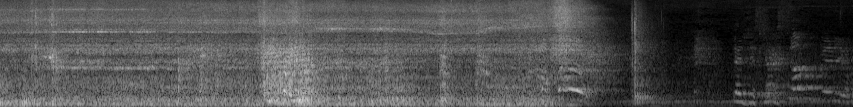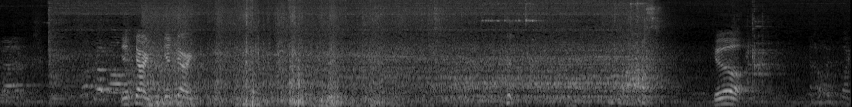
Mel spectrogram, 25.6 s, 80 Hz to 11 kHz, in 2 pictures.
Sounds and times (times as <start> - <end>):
Speech: 8.1 - 8.9, 11.0 - 13.3, 14.0 - 15.8, 23.5 - 24.0, 24.9 - 25.5.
